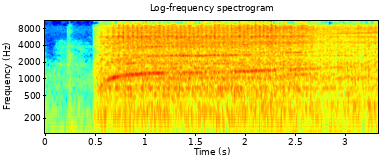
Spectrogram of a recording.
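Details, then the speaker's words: Breville Barista Express grinding about 17 g of fresh coffee beans with cinnamon added: steady buzzing whir that gets a little quieter toward the end as the beans run out, normal grinding. "see how it got a little bit quieter that means that your beads are all gone"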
